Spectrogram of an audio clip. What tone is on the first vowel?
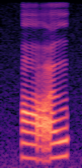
low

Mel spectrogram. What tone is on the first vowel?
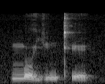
falling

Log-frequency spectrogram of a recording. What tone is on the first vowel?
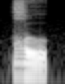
low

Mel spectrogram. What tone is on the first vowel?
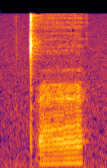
rising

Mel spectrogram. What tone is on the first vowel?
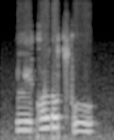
low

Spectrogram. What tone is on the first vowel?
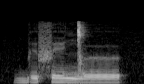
low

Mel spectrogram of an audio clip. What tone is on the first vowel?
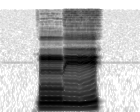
rising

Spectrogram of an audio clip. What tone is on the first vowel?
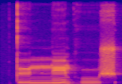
low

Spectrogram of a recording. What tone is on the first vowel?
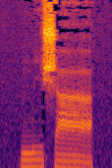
low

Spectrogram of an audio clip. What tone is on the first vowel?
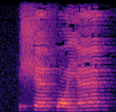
low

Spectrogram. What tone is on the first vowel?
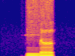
low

